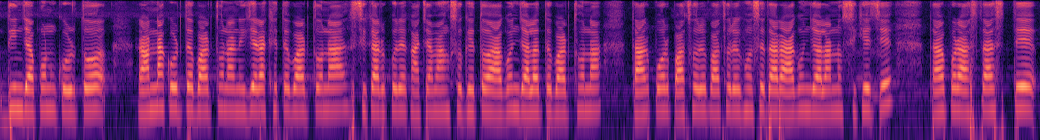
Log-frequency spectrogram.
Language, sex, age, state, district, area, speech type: Bengali, female, 30-45, West Bengal, Paschim Medinipur, rural, spontaneous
